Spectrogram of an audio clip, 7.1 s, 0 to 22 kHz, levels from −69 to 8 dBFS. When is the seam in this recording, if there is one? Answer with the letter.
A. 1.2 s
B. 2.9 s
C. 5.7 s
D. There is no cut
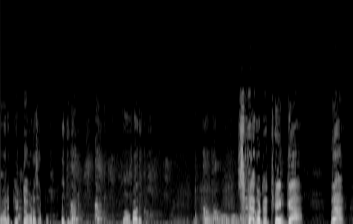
A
